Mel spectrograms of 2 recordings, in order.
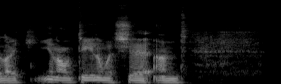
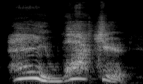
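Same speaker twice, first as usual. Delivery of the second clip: much higher, slow drawn-out warning; mock yell; 13 semitones higher, 4 dB louder, much slower than usual. Annoyed beachgoer yelling at whoever threw the ball. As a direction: yell at the careless kid.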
